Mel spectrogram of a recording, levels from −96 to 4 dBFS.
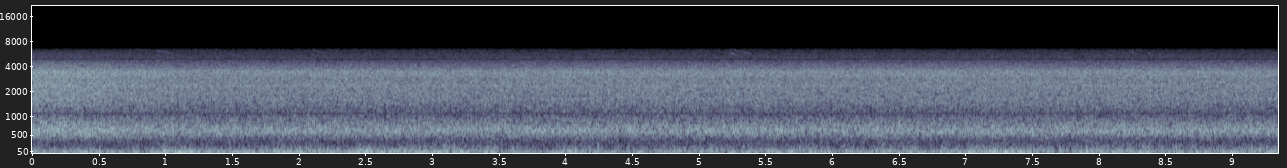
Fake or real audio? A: real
